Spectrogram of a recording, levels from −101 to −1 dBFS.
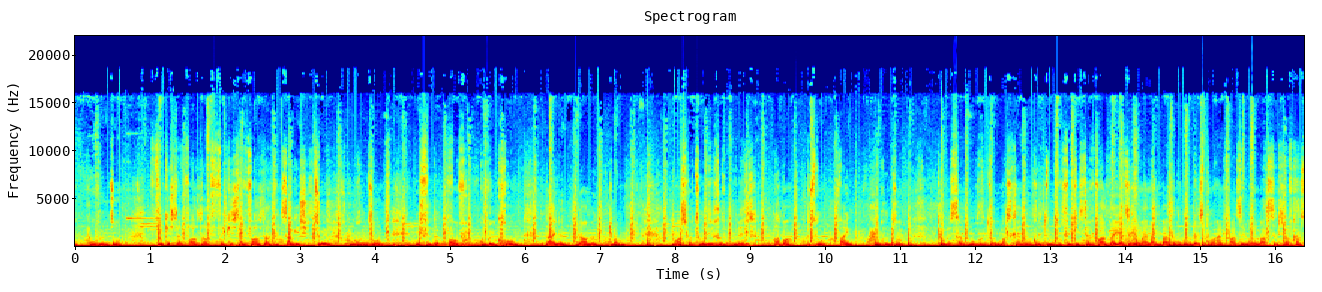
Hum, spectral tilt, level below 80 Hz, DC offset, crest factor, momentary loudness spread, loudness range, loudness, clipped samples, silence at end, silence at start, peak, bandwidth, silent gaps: none; -6 dB/octave; -8 dBFS; under 0.1%; 6 dB; 2 LU; 1 LU; -10 LUFS; under 0.1%; 0 s; 0 s; 0 dBFS; 11.5 kHz; none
